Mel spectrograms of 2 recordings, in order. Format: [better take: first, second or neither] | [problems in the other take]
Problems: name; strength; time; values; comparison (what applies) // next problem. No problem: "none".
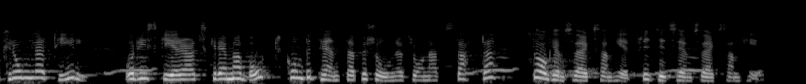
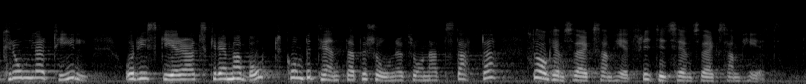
second | noise reduction (classical method spectral subtraction)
